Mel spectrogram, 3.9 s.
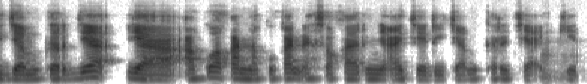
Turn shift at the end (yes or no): yes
